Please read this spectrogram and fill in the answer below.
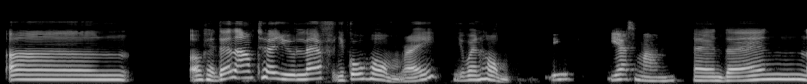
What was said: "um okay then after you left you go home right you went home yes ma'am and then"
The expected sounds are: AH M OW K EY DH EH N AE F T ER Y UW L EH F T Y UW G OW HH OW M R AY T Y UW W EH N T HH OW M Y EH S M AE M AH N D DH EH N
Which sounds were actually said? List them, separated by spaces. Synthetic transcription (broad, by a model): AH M OW K EY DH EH N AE F T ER Y UW L EH F T Y UW G OW HH OW M R AY T Y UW W EH N T HH OW M Y EH S M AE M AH N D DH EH N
